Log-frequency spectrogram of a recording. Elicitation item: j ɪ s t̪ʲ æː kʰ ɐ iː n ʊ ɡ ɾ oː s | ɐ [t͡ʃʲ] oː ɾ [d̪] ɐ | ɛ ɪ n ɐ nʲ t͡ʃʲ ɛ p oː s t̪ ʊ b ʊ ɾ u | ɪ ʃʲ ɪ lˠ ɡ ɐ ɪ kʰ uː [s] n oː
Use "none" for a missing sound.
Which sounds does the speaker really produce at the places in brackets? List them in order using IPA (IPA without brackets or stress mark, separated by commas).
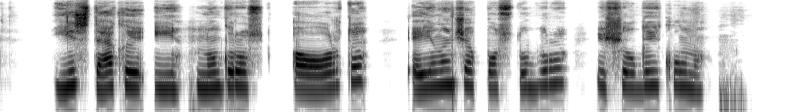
none, t̪, none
